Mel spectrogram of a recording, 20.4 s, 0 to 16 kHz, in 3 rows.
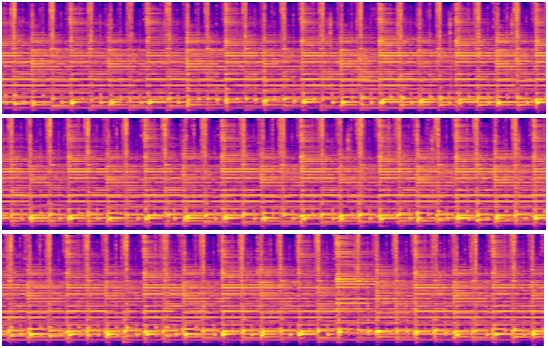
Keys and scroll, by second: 5.2 q, 8.2 m.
